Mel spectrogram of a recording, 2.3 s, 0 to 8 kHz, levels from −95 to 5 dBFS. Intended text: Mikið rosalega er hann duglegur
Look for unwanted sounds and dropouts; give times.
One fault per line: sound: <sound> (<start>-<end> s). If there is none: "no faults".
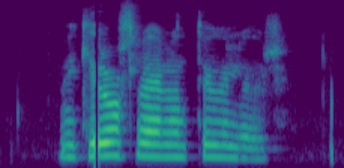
sound: dropout (0.6-0.7 s)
